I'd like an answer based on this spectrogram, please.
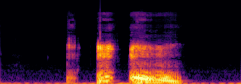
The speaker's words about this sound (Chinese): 魏琛被眼神攻击到了，咳嗽了一声，凑了过来。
